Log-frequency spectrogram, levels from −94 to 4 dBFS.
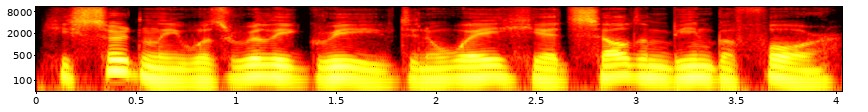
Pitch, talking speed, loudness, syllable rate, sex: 110 Hz, 195 wpm, -16 LUFS, 5.1 syllables/s, male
